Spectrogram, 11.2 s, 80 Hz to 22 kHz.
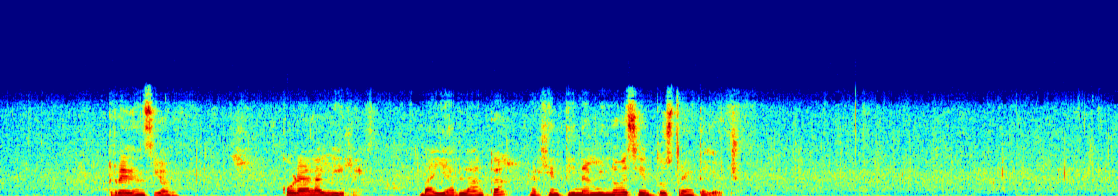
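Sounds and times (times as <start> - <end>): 
steady rain pattering on a surface: 0.0 - 11.1
brighter drips: 0.6 - 11.1
speech: 1.1 - 7.4.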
